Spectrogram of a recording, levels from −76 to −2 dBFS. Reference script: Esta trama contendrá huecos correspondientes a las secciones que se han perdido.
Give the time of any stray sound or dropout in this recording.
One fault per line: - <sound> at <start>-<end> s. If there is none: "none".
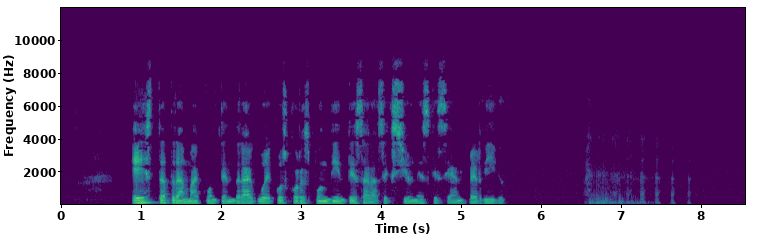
- laugh at 6.5-7.9 s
